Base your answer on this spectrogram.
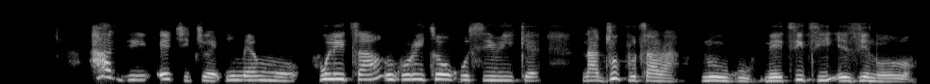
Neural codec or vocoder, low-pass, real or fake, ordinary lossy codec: codec, 16 kHz, 4 kbps, X-Codec, HuBERT features, trained on general audio; 7.2 kHz; fake; Opus, 16 kbps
